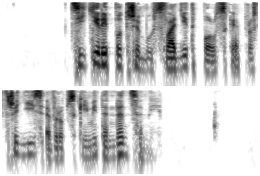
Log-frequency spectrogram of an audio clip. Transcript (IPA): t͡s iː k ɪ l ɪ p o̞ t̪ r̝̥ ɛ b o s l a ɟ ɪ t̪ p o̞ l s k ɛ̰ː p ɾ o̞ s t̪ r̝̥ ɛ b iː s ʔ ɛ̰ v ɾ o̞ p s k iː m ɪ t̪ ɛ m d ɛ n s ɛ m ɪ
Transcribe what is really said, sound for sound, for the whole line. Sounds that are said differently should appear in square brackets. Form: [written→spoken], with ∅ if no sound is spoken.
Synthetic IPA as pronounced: t͡s iː [k→c] ɪ l ɪ p o̞ t̪ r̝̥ ɛ b [o→u] s l a ɟ ɪ t̪ p o̞ l s k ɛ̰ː p ɾ o̞ s t̪ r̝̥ ɛ [b→ɟ] iː s ʔ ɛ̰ v ɾ o̞ p s k iː m ɪ t̪ ɛ [m→n] d ɛ n [s→t͡s] ɛ m ɪ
